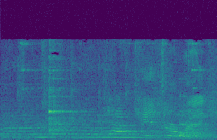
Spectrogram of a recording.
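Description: A young girl's high-pitched voice calling out and chattering without clear words, over a faint steady low hum.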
